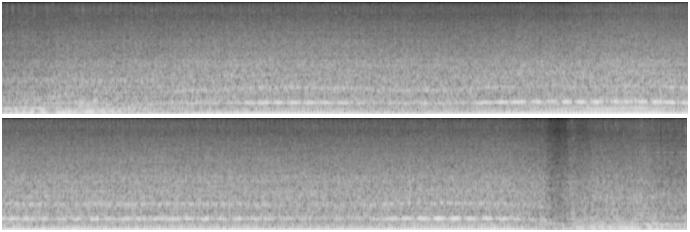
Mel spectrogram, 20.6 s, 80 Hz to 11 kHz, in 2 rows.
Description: vehicle tank drive; teardown ps5 windows xbox series xs gamerip 2022

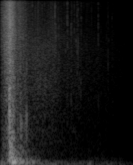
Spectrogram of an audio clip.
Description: foliage land

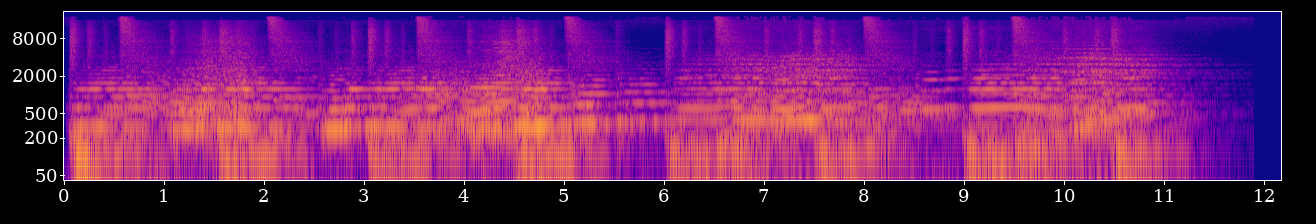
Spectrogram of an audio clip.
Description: skill shot; DW How to Train Your Dragon

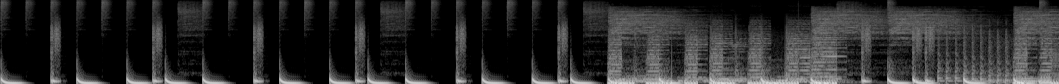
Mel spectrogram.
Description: Stage BGM

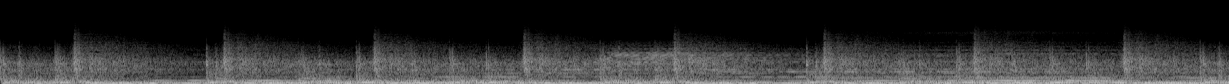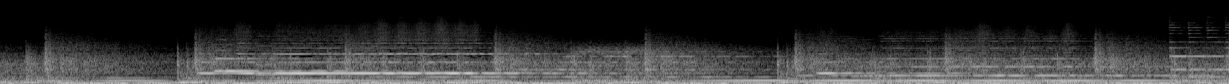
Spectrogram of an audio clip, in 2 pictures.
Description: dungeon; sword of the necromancer

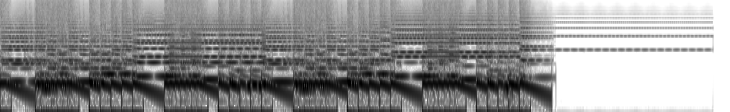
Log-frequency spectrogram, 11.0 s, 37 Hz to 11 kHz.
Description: All Clear; P.O.W. Prisoners of War; SNK 68000 arcade

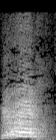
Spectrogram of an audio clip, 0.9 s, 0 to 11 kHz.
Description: Calf Idle; Farm Mania 2

